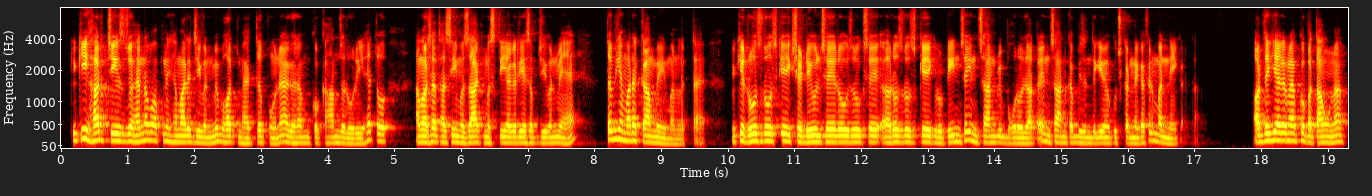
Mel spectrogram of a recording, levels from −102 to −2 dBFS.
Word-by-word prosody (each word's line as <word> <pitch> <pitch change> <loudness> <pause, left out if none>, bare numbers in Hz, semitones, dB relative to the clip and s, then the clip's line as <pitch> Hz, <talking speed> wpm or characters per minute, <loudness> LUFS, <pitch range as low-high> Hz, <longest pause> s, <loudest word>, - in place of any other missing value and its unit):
क्योंकि 185 +6 +6
हर 165 +1 +8
चीज़ 160 -2 +4
जो 155 0 +4
है 140 0 +1
ना 170 +3 -1
वो 170 0 0
अपने 155 -2 -6
हमारे 135 0 0
जीवन 120 -2 -2
में 145 - -3
बहुत 135 -1 -1
महत्वपूर्ण 110 0 -5
है 140 - +1
अगर 120 -2 -2
हमको 120 -1 -6
काम 120 +2 -5
ज़रूरी 110 -2 -3
है - - 0
तो - - +1 0.5
हमारे 130 0 +5
साथ 140 0 0
हँसी-मज़ाक 125 -1 +1
मस्ती 120 +1 -2
अगर 120 0 -1
ये 125 0 +1
सब 120 0 -5
जीवन 120 0 -3
में 120 -1 -2
है, 110 +2 -4 0.5
तभी 195 +1 +2
हमारा 165 -2 +2
काम 135 -1 +4
में 120 -2 -2
भी 105 - -7
मन 100 -1 -8
लगता 100 - -10
है। - - -13 0.4
क्योंकि 140 +4 +2
रोज़-रोज़ 155 0 +1
के 160 - +3
एक 150 - 0
शेड्यूल 135 0 +3
से, 135 0 +2
रोज़-रोज़ 135 0 0
से 135 -1 +1
अ, - - -1
रोज़-रोज़ 135 0 -1
के 140 -1 +6
1 130 -1 -1
रूटीन 130 +4 -1
से 180 - +1
इंसान 130 -5 -3
भी 130 - -4
बोर 115 +1 -4
हो 110 - 0
जाता 110 0 -2
है - - -1
इंसान 130 -2 -2
कभी 120 0 -4
ज़िंदगी 115 0 -2
में 115 -1 -3
कुछ 120 +1 -7
करने 115 -1 -2
का 165 +8 -5
मन 135 -5 -1
नहीं 105 -3 -4
करता। - - -24 1.0
और 140 - +4
देखिए 160 +3 +5
अगर 165 0 +6
मैं 165 0 +4
आपको 160 0 0
बताऊँ 125 -2 +1
ना? 140 +2 0
130 Hz, 235 wpm, -25 LUFS, 120-145 Hz, 1.0 s, हर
